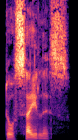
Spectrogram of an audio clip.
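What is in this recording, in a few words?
"dorsalis", British English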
